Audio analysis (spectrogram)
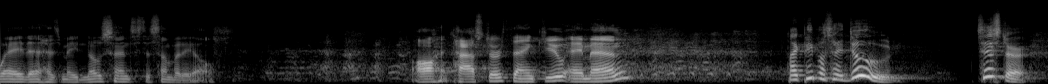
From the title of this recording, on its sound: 2019 Awareness Conference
